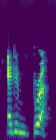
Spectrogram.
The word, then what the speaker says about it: Edinburgh: When it ends with what it looks like a burrow, it's you pronounce it B-R-A. So, Edinburgh. – Edinburgh? That doesn't make any sense. – No, not brow. Bruh.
